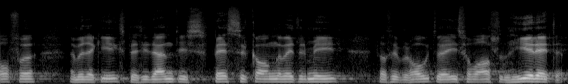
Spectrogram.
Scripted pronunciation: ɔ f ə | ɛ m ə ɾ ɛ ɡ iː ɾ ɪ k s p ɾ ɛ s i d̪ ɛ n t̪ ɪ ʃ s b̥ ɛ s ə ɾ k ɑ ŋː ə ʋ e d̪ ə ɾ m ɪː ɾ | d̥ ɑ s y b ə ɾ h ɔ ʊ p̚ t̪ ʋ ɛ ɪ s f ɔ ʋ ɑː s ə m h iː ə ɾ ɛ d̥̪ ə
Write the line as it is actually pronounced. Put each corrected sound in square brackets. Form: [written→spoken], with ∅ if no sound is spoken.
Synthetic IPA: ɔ f ə | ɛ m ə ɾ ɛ ɡ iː ɾ ɪ k s p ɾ ɛ s i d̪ [ɛ→æ] n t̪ ɪ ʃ s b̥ ɛ s ə ɾ k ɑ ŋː ə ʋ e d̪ ə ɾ m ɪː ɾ | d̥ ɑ s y b ə ɾ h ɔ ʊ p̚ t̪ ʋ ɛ ɪ s f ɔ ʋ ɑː s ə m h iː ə ɾ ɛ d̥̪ ə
